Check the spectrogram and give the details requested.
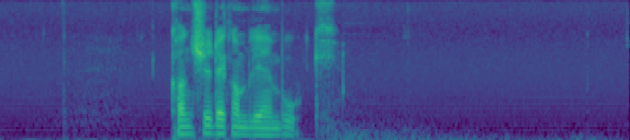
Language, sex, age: Norwegian, male, 21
